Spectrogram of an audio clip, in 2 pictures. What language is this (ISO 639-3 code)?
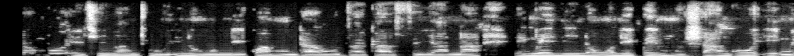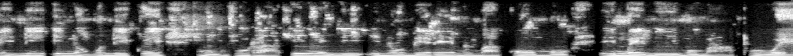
ndc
